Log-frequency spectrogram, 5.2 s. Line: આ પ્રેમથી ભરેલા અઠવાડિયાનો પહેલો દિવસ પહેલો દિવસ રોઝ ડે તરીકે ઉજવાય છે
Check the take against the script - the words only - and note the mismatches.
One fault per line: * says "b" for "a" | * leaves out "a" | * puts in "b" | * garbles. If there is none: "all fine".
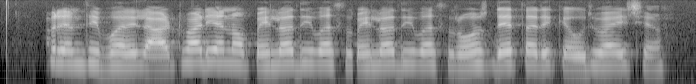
all fine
